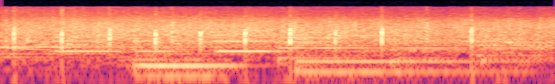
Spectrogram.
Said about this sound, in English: Clap for Jesus.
